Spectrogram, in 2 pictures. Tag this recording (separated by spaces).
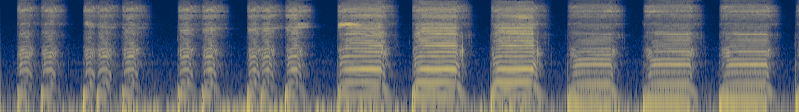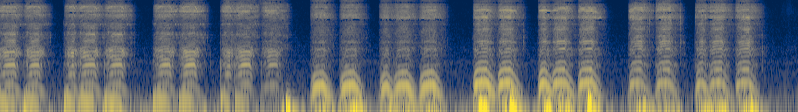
Percussion Cooking Kitchen Home Indoors Foley Household House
